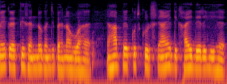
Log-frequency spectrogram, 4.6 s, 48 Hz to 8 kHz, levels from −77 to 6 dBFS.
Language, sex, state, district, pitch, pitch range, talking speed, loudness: Hindi, male, Jharkhand, Deoghar, 125 Hz, 120-135 Hz, 195 wpm, -14 LUFS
